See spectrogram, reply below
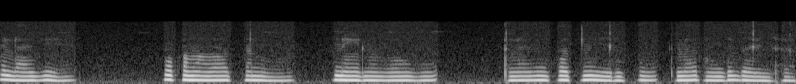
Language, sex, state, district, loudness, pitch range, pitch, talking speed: Telugu, female, Andhra Pradesh, Krishna, -14 LUFS, 185-200 Hz, 195 Hz, 45 wpm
